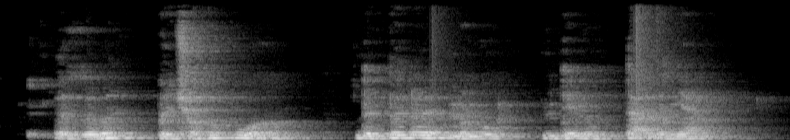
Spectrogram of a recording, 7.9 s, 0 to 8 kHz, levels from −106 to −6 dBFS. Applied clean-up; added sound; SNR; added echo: none; none; none; reverberation time 1.0 s.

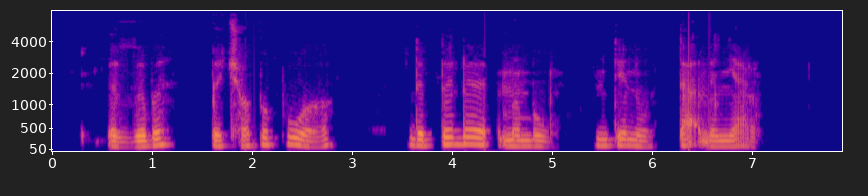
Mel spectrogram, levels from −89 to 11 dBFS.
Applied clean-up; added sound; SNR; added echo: none; none; none; none.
